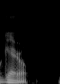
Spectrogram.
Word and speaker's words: Geralt: Doug Cockle as Geralt. – Oh, Geralt. – Geralt. – No, Witcher. – Witcher. Yeah. – Hard G.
